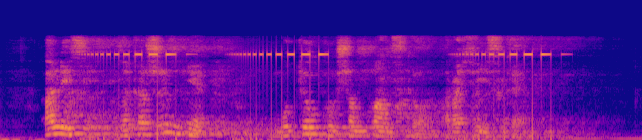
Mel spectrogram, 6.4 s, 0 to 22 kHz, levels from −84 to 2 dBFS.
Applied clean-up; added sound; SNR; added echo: none; Alarm; -2 dB; reverberation time 2.0 s.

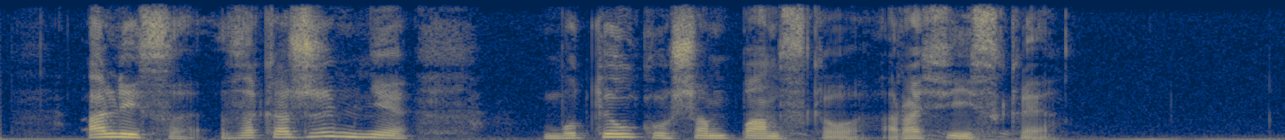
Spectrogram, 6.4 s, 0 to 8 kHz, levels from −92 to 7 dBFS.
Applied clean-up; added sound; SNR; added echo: none; none; none; none.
